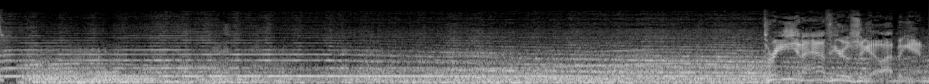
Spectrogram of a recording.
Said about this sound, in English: Sirens at the start of almost every show, telling you that real air raid sirens would soon be sounding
